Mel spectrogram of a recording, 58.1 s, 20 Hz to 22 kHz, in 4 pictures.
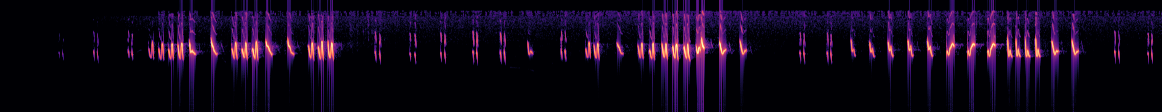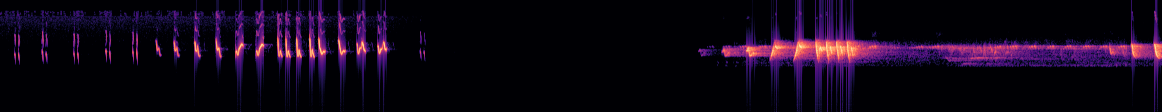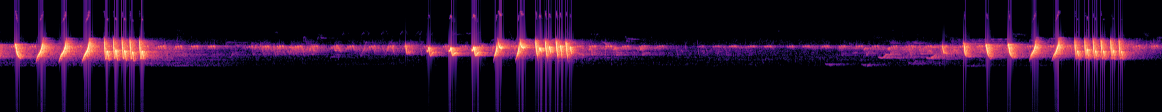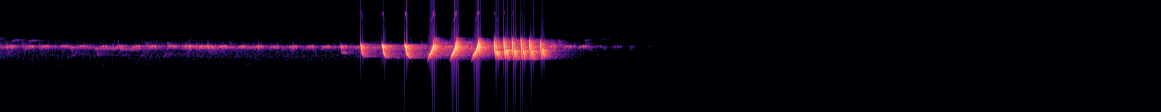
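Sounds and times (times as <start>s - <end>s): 
Iberian Chiffchaff song: 1.2s - 9.4s, 10.0s - 19.4s, 23.3s - 47.0s, 47.7s - 50.9s.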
